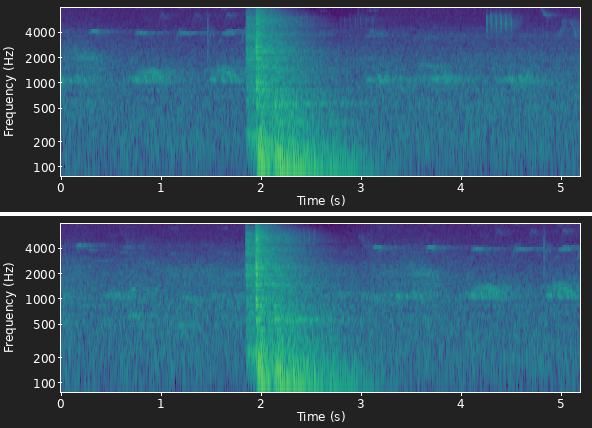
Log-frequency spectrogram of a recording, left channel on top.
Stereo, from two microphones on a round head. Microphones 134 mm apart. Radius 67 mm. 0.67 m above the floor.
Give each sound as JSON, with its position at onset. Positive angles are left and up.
{"t": 1.8, "sound": "a door slam", "side_deg": -80, "distance_m": 1.2}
